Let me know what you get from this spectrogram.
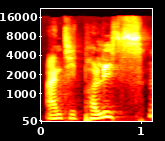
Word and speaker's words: Antipolis: Antipolis.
